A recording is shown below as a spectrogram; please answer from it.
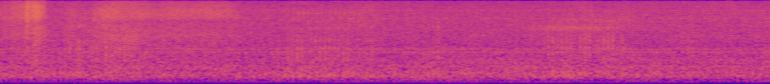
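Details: Massaged domestic cat purring in a home with four cats, some senior rescues; even, unbroken low rumble, with a short rubbing swish at the start and quiet stroking sounds.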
